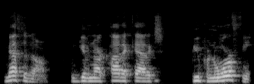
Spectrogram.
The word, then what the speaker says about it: buprenorphine: we give narcotic addicts buprenorphine which rhymes with morphine Suboxone um and the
